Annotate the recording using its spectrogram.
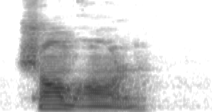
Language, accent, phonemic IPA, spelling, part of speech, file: French, France, /ʃɑ̃.bʁɑ̃l/, chambranle, noun, LL-Q150 (fra)-chambranle.wav
- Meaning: 1. frame, casing (of door/window) 2. mantelpiece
